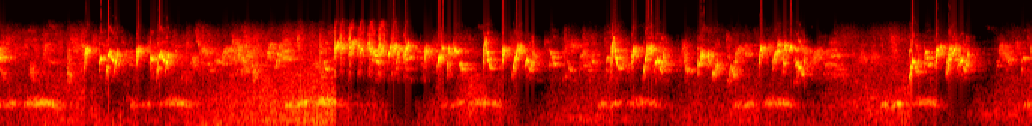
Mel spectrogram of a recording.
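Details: Purebred Thai red-whiskered bulbul kept as a caged competition bird, known for non-stop keke calling, pours out long runs of sharp chattering notes broken by short gaps, with repeated low dove coos underneath.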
